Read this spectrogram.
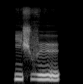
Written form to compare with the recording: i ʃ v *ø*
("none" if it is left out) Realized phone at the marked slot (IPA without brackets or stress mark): ø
